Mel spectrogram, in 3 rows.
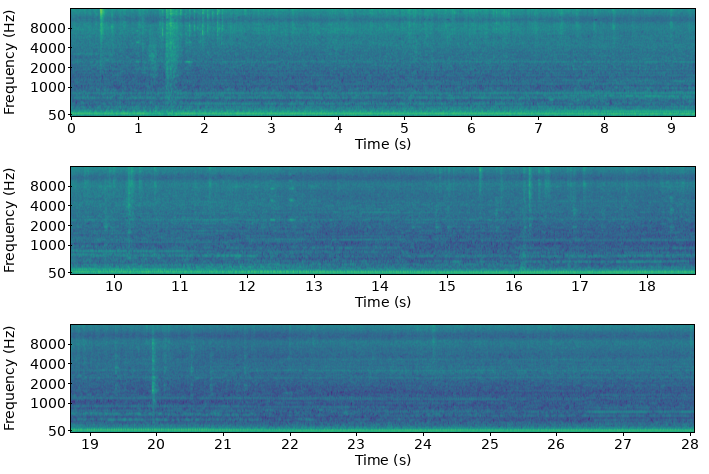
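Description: Small-block Ford 302 V8 of a 1984 Mustang bracket car running at low revs, heard from inside the cabin as the car rolls slowly, with a steady deep rumble. About three-quarters of the way through, the engine note drops a little as the revs settle lower.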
